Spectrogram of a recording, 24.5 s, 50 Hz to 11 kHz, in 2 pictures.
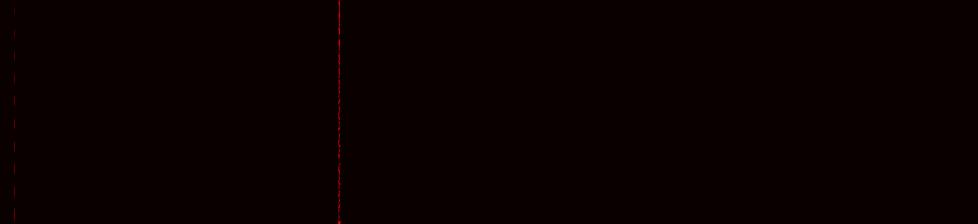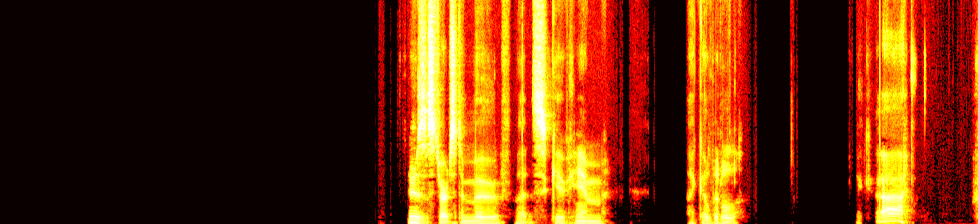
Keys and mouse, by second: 0.0 r, 2.6 r, 4.7-7.4 drag, 7.9 click, 8.7 g, 10.5-17.2 drag, 18.1 g, 19.9-20.9 drag, 21.1 g, 23.4-24.4 drag.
